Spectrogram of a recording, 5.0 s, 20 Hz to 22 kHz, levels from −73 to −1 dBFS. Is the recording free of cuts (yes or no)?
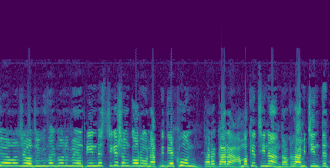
no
